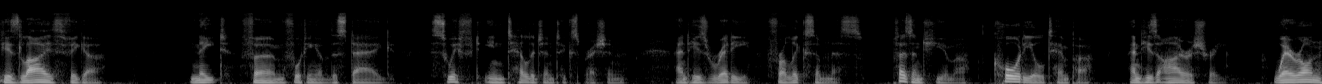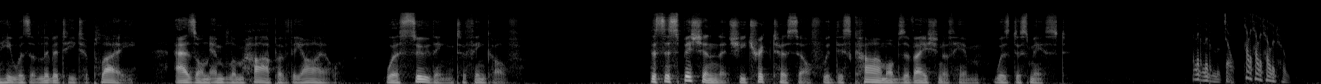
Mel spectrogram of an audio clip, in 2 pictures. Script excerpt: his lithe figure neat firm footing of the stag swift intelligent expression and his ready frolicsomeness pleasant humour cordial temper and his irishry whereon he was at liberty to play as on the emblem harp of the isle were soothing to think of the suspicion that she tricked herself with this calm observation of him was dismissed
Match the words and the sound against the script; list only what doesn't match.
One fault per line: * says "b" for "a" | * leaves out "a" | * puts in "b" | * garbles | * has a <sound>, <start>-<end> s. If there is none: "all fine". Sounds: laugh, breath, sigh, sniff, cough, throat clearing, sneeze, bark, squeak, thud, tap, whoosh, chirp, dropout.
* leaves out "the"
* has a chirp, 25.1-26.1 s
